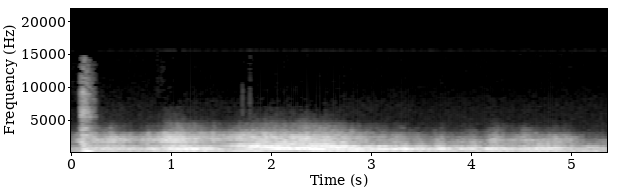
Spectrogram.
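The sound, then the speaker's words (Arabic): A loud, steady roar of a low-flying enemy airplane passes overhead, its engine drone swelling slightly in the middle and holding strong throughout, with no talking. “انبطحا أرضا، انبطحا أرضا، هذه طائرة للعدو دخلت علينا.”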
